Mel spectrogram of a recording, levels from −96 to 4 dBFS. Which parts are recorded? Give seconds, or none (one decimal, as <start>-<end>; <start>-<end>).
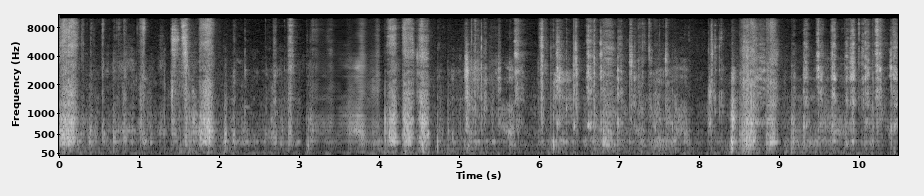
0.0-3.2; 4.0-10.5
